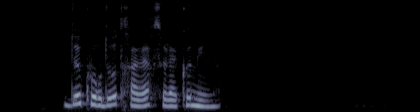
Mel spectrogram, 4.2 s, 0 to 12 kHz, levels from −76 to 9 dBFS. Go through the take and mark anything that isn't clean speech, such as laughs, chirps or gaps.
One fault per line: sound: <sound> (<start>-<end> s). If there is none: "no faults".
no faults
